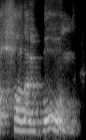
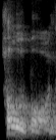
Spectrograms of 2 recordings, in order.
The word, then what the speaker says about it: Holborn: because of the the hollow born down by the river Fleet well that was last year when we realized for all these years I've been saying whole born I mean I've been mispronouncing it so I'll try and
